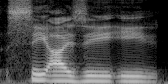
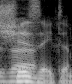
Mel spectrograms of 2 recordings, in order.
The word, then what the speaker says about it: Cizeta: Tim, it's Cizeta V16. Which is Chizeta, my mistake. – I'm sorry to pull a pronunciation on you there.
